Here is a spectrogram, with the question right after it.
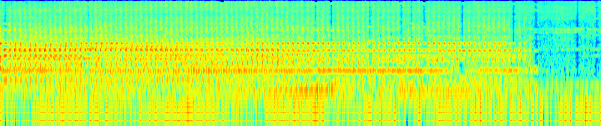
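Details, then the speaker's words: Loud steady grinding and rasping of a model trimmer against a stone upper study model, trimming the off-center front; ends abruptly as the model is lifted away. "and then we'll do the front and you can see this has this angle from the base warmer um it's a little bit off center so that's probably going to be trimmed away differently"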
